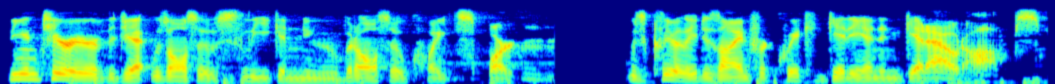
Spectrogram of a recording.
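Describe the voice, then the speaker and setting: A man's voice: medium pitch, lively intonation, normal speed. A man narrates a thriller audiobook in a mid-range voice. He reads scripted prose as the author of the book. The recording is dull and lo-fi. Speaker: author reading own audiobook.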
